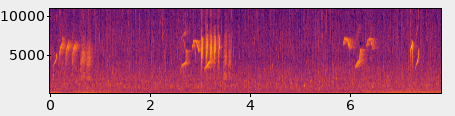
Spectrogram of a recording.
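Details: Cinereous tit singing prolifically, used as a master recording to prompt other tits to answer and sing; bursts of rapid high chirped notes in three separated groups over a steady background of running water.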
